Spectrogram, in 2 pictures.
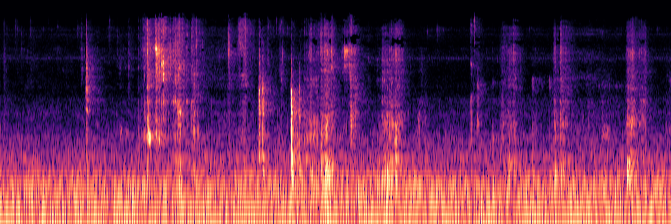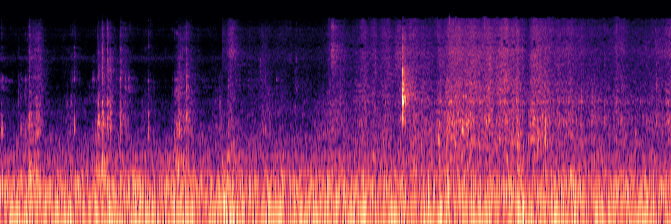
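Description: Close-miked crunchy bites into a sticky, sauce-glazed fried chicken wing, then chewing. Crisp crackles come thick in the first few seconds, loudest in two bites early on, and give way to softer, wetter chewing.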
